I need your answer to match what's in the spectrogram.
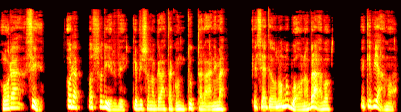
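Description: A man's voice: medium pitch, very animated, normal speed, creaky, warm tone, husky, exaggerated voice. A man voicing a young dying noblewoman who pleads in a breathless, feverish way. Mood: tender.

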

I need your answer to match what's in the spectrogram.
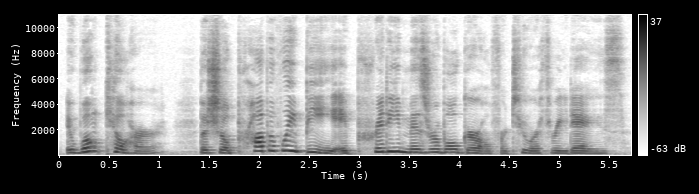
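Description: Kindly country doctor, read by a woman, soothing and matter-of-fact, a touch breathy. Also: medium pitch, animated, moderate pace, a bit bright.

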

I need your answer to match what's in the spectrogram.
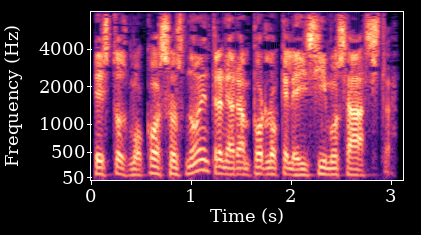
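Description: A man voicing a gruff grown male squad captain in a synthetic fanfic reading, grumbling his thoughts. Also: fairly low pitch, fairly even intonation, a little fast, no room sound, studio quality.

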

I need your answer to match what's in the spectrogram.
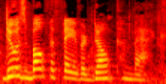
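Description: An actress playing a sharp-tongued woman brushing off her vain ex in a cutting, dismissive way, on a noisy sitcom soundtrack. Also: fairly high pitch, moderate pace. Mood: cold.

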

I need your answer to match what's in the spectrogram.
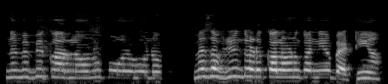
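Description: A woman's voice: very high voice, fairly even intonation, a little fast, fairly bright tone, soft background music. A young woman acting a caring daughter who chats with concern about her brother. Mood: chatty. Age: young adult. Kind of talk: short film dialogue.

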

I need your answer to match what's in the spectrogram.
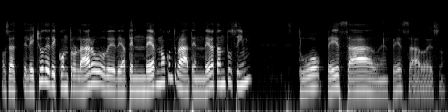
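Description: A man's voice: fairly high pitch, a little slow, clear, resonant tone, highs cut off. Chatty man narrating a game. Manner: chatty, rambling, with sudden excited shouts. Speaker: gameplay streamer. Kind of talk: casual life-sim commentary.

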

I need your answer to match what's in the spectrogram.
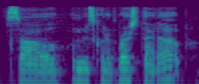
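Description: A rumbling low voice with little pitch movement, normal speed and a slightly mellow quality belongs to a young beauty vlogger. Holding her phone camera close, she chats casually and slangily in an upbeat way, moving from a small room at home to a city street and then a gym.

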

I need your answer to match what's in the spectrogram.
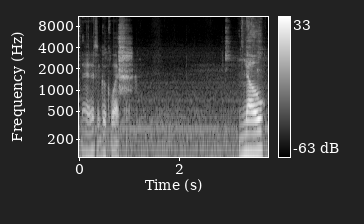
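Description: A man's voice: mid-range voice, flat delivery, takes it slowly, creaky, warm tone. A young man vlogging on a handheld phone camera, with laid-back, slangy banter. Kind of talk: casual vlog chat. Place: out and about in a city, then a casino.

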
